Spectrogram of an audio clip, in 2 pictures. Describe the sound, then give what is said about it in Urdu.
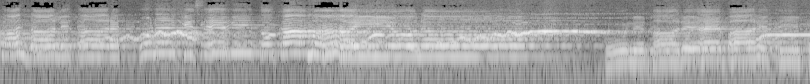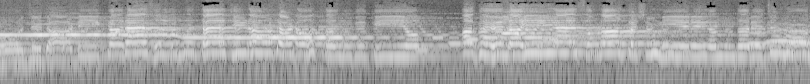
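A patriotic anthem plays loudly and steadily for about twenty seconds, a sung melody with sustained held notes over full instrumental accompaniment, with no one talking over it. “سمین کرام تم نے ترانوں سنؤ”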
